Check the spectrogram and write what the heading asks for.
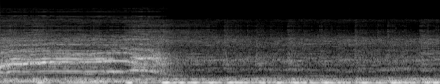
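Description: Rock band playing loudly live in a room, drums driving throughout. A vocalist holds one long yelled note, rising slightly, for about the first second and a half.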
